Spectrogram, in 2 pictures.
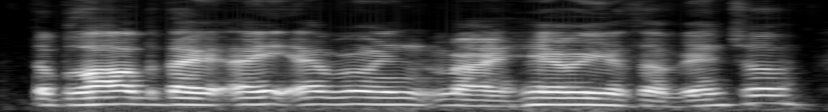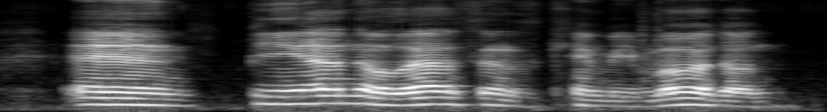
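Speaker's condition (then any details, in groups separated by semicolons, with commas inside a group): Ataxic cerebral palsy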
